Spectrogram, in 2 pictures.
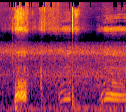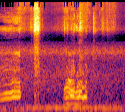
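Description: A goat gives a string of strange, wavering bleats, some rising and others nasal and bent.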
